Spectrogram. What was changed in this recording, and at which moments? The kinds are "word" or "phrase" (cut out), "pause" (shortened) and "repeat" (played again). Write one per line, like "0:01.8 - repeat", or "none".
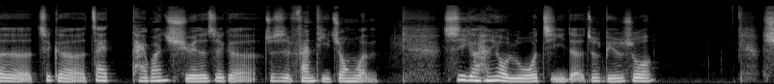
0:02.6 - pause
